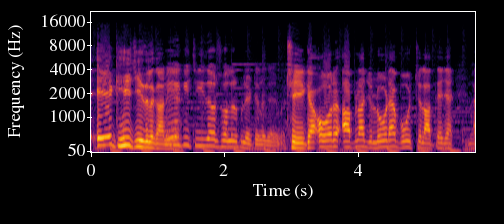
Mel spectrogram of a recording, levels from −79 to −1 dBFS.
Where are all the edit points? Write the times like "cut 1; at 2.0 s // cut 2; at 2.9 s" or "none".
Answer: none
